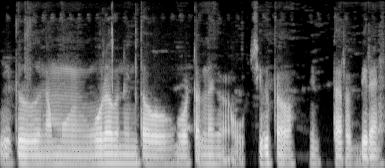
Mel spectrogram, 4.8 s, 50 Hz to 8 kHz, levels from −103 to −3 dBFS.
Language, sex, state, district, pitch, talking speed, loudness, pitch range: Kannada, male, Karnataka, Raichur, 105 Hz, 125 wpm, -19 LUFS, 100-105 Hz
